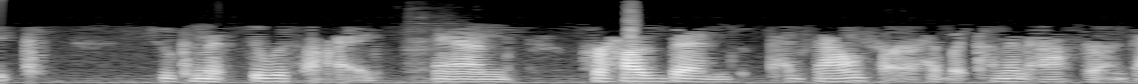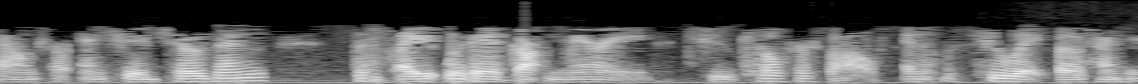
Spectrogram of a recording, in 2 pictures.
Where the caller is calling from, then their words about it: Brookline, Massachusetts, United States; I'm calling from Brookline, Massachusetts.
